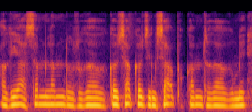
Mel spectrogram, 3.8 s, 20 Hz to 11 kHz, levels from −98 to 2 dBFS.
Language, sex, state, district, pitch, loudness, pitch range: Wancho, female, Arunachal Pradesh, Longding, 170 Hz, -16 LUFS, 165-180 Hz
